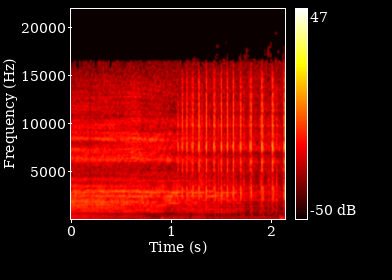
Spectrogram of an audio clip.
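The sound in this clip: Heavy town gates slowly closing on their mechanism: a low grinding creak, then a steady run of quick, sharp ratcheting clicks, faint overall.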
